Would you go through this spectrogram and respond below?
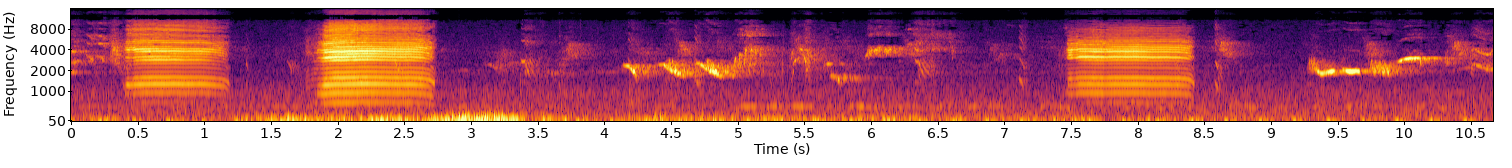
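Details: Sheep bleating outdoors: three loud, harmonic, wavering bleats near the start and middle, each about a second long, with birds chirping and twittering in the background between them.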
